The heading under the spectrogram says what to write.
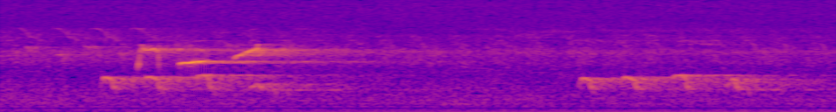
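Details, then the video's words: Black parrot song: drawn-out, mellow whistled phrases, steady in pitch and given twice, with a few brighter, rising higher whistles; faint calls of other birds, including Madagascar cuckoo and other black parrots, behind. "Black Parrot. MCU Song"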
